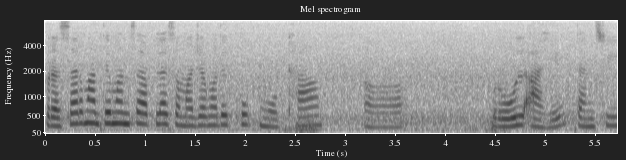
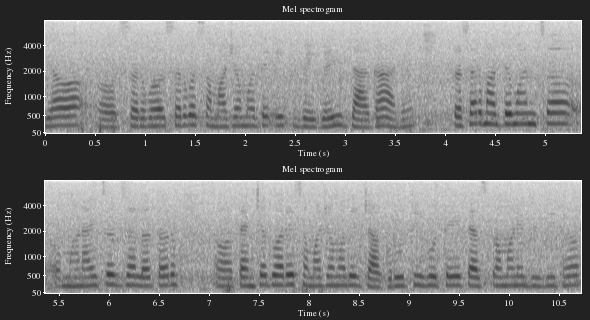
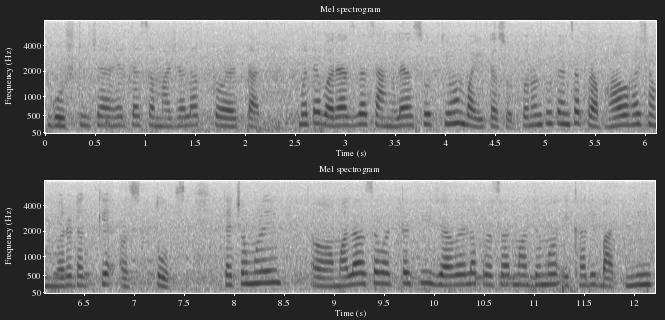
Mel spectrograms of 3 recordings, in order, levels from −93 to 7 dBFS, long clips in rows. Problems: constant background noise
